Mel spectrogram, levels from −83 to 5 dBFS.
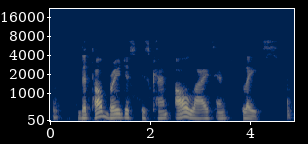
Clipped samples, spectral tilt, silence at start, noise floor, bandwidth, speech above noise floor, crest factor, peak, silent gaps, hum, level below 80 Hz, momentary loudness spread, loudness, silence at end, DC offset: under 0.1%; -7.5 dB/octave; 0.05 s; -55 dBFS; 7.2 kHz; 20 dB; 20 dB; -16 dBFS; none; none; -74 dBFS; 17 LU; -34 LUFS; 0.1 s; under 0.1%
